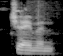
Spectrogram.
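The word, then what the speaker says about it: Jamin: or Jam Jamon it's everyone gets it wrong. It's all good. So Jamon J A M I N.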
